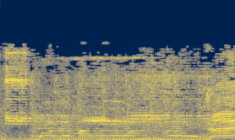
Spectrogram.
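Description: A voice singing long held notes that bend smoothly in pitch, over steady low street noise.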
